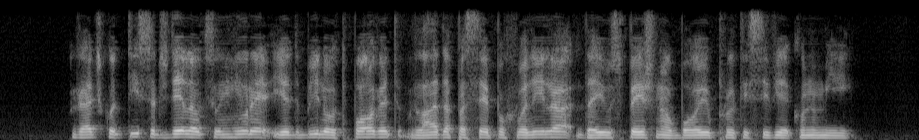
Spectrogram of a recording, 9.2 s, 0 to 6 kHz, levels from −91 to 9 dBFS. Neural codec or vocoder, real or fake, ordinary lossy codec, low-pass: codec, 16 kHz, 1.1 kbps, Voila-Tokenizer; fake; none; 5.4 kHz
